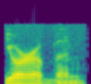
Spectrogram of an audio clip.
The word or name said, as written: Yoruban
